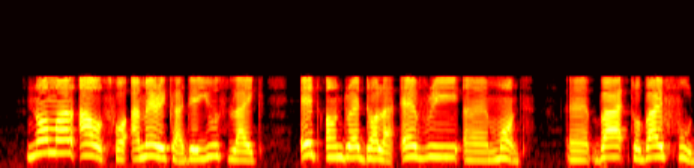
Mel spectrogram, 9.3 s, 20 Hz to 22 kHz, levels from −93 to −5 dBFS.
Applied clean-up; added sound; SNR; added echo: none; none; none; none.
